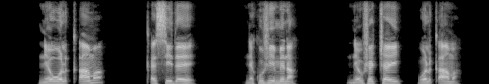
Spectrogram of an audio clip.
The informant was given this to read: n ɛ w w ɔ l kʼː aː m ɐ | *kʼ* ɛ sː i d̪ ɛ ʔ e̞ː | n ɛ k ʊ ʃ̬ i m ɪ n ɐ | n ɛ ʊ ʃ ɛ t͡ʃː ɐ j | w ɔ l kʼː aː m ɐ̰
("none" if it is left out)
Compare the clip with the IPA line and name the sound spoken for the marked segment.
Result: kʼ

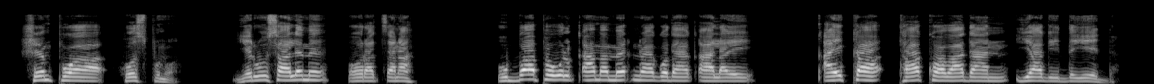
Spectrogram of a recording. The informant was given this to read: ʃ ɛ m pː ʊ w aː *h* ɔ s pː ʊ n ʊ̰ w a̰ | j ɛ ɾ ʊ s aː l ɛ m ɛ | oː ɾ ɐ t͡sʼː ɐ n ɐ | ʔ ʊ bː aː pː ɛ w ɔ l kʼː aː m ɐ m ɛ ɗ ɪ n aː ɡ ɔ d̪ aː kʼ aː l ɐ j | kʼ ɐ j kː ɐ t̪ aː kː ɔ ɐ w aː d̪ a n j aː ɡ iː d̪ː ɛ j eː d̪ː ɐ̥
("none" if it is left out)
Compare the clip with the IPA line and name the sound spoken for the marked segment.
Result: h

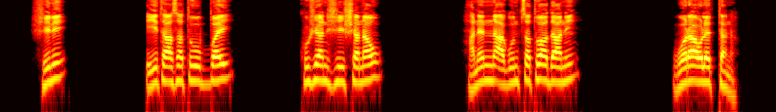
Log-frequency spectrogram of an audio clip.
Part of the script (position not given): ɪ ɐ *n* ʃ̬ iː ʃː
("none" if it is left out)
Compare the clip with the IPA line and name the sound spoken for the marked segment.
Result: n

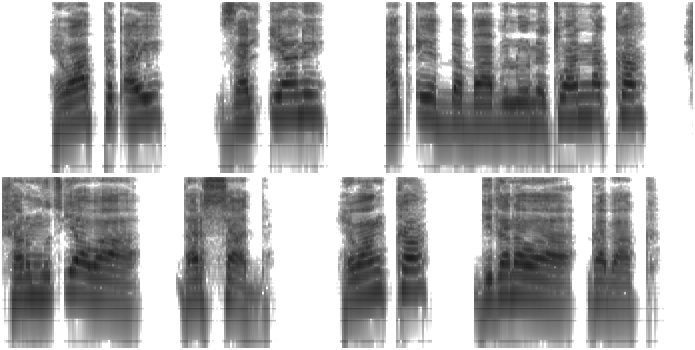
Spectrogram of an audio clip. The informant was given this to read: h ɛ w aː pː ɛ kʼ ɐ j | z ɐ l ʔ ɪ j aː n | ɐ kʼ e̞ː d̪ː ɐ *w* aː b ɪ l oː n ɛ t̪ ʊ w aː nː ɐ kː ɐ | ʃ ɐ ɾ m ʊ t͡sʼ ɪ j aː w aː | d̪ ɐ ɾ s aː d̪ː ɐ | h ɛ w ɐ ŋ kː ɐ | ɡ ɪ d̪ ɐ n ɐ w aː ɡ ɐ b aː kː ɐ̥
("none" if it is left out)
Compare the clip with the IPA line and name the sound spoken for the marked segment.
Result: b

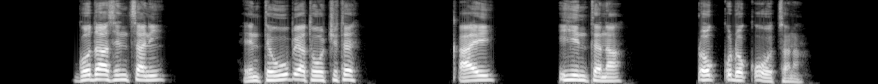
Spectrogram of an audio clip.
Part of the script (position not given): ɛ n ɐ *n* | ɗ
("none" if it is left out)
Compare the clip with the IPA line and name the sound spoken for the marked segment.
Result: none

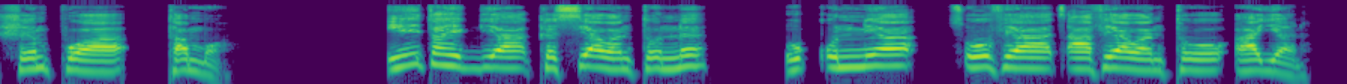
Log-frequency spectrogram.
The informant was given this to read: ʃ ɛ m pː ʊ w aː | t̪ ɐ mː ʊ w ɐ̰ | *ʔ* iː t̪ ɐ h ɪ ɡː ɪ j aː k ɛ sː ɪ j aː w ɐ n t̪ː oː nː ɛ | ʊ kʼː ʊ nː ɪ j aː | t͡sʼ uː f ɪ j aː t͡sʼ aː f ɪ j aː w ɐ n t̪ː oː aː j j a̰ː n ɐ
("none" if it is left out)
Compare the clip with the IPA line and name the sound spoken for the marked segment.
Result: ʔ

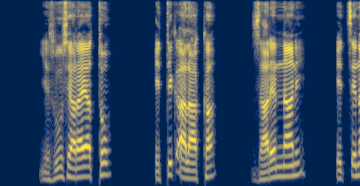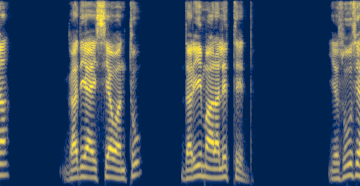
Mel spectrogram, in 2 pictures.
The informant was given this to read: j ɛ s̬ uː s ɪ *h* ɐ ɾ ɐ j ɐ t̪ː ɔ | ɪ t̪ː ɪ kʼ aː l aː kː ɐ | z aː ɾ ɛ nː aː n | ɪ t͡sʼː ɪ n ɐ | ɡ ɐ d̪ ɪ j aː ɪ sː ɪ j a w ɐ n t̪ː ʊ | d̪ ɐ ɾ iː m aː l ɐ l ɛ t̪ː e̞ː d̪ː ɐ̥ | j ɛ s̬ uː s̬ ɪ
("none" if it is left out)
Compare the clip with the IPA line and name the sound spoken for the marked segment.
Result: h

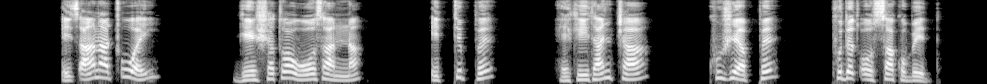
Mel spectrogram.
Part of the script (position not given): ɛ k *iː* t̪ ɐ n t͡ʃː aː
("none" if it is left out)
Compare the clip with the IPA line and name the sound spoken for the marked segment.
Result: iː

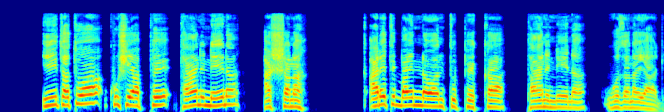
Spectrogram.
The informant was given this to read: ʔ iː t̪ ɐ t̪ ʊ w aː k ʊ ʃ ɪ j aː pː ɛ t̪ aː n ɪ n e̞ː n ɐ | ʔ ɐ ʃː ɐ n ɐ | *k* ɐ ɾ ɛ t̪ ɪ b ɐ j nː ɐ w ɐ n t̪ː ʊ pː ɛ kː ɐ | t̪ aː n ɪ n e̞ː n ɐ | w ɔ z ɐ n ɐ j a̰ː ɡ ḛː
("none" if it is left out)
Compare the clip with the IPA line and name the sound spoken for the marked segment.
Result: kʼ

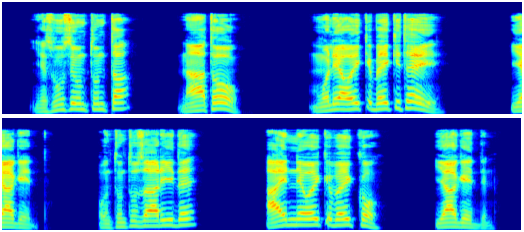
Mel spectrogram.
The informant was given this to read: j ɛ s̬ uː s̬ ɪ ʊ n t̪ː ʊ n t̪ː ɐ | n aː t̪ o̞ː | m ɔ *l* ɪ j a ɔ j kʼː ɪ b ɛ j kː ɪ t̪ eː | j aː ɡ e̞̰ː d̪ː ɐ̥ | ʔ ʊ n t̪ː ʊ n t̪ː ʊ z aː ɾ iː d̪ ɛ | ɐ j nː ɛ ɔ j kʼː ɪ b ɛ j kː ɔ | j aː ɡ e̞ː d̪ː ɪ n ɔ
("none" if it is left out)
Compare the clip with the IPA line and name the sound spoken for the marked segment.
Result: l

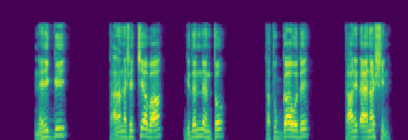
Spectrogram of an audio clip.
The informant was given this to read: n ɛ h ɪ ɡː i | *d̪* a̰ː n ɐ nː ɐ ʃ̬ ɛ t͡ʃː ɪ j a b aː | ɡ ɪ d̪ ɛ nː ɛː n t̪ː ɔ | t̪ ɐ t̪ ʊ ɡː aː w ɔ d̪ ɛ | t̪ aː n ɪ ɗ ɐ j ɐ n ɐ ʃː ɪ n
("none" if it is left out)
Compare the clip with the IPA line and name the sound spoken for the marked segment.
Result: t̪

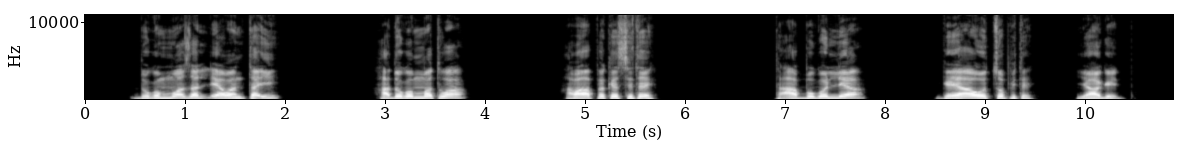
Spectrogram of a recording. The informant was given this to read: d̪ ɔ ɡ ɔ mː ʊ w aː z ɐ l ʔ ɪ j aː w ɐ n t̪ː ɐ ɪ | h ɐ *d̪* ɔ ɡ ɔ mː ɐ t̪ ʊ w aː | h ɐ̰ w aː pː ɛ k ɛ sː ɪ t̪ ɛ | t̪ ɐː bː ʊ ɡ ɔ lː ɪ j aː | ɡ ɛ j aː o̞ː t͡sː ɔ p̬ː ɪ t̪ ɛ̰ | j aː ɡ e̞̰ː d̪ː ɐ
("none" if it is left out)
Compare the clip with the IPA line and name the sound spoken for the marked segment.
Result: d̪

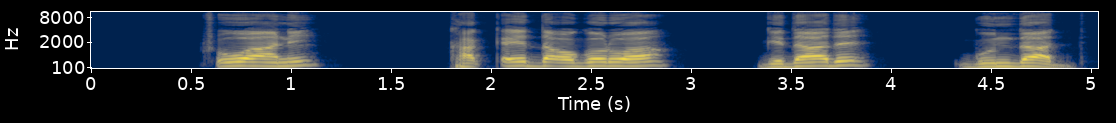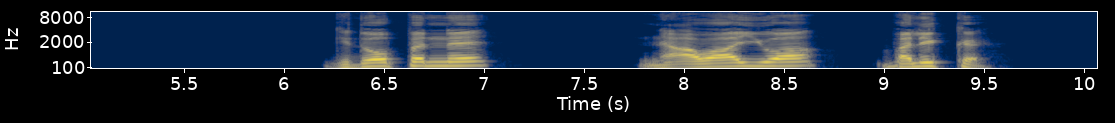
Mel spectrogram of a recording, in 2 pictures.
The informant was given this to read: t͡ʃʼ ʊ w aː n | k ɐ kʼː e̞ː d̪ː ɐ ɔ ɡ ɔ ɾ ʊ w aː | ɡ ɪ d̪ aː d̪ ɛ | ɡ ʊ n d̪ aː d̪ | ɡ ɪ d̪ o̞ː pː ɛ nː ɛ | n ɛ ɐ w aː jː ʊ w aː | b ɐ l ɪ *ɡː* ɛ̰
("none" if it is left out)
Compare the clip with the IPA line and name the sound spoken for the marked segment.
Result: kː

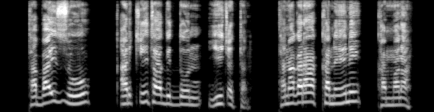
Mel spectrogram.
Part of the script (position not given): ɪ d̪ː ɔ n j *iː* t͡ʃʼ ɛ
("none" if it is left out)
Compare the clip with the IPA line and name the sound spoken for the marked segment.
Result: iː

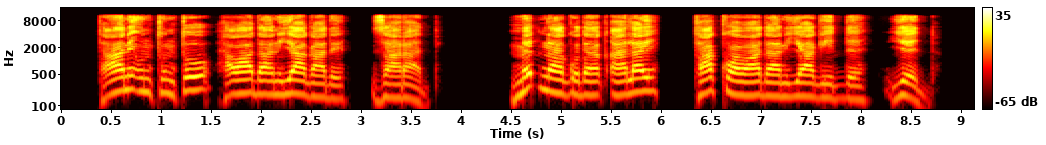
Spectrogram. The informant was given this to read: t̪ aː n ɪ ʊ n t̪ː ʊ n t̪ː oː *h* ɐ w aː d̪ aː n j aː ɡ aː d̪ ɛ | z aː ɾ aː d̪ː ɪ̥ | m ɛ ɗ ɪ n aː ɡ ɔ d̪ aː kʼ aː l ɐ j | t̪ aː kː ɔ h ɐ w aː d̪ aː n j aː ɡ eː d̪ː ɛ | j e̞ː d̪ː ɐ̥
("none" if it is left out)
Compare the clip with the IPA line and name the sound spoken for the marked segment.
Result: h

